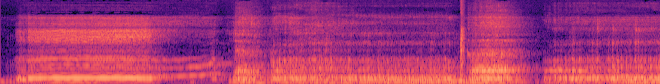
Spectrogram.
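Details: A stubborn Bulldog throws a tantrum for a spot on the bed, whining and growling at other dogs to make room: a sustained high whine for about a second, then rough, grumbling growls with short breaks.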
